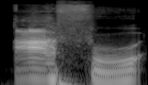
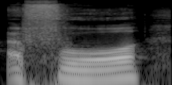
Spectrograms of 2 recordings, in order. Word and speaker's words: Aful: I think AFU yes it's pronounced AFU and not a fool or awful Excel did a very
